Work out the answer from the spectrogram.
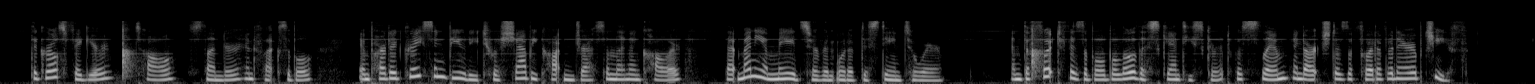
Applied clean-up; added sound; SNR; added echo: neural separator model SepFormer DNS4.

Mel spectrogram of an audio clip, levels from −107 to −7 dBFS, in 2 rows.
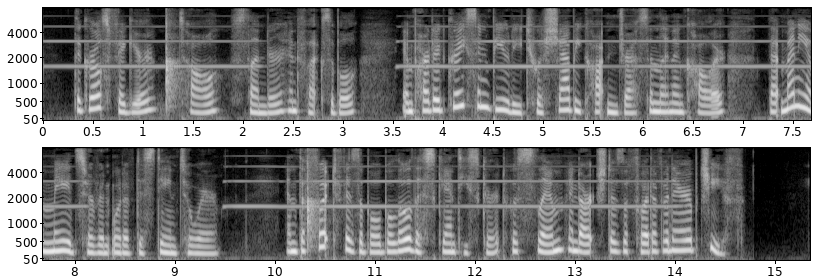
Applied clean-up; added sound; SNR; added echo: none; Wind instrument, woodwind instrument + Clapping; 17 dB; none.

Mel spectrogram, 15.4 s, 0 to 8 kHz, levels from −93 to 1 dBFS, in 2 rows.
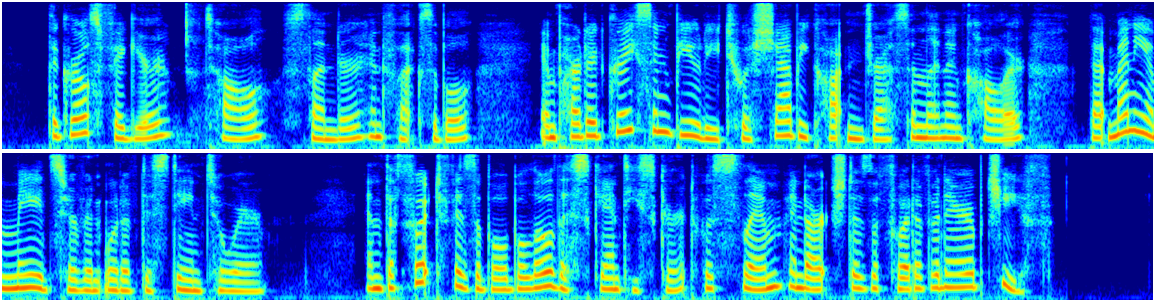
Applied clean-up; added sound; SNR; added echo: neural mask model Resemble Enhance denoiser.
